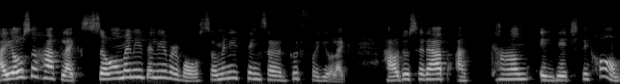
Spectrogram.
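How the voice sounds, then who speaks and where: A woman's high-pitched, animated voice with lively intonation, at a fairly quick pace, in a dry, close sound with no echo. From Spain. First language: Spanish. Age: 40s. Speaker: parent coach and vlogger. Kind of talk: personal vlog talk; sales pitch.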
